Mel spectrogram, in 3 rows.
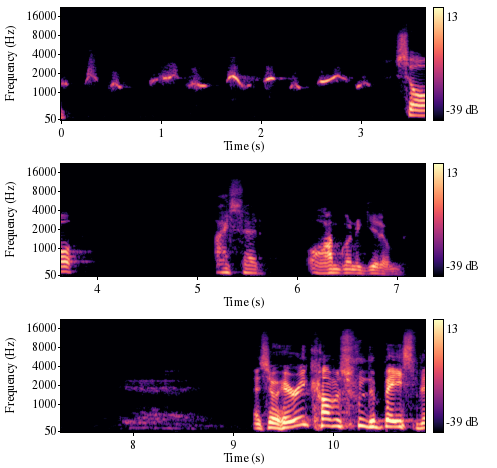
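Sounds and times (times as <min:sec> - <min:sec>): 
person whistling imitating a supervisor's distinctive whistle: 0:00.0 - 0:03.3
speech: 0:03.4 - 0:03.9, 0:05.2 - 0:07.1, 0:09.2 - 0:10.9.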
